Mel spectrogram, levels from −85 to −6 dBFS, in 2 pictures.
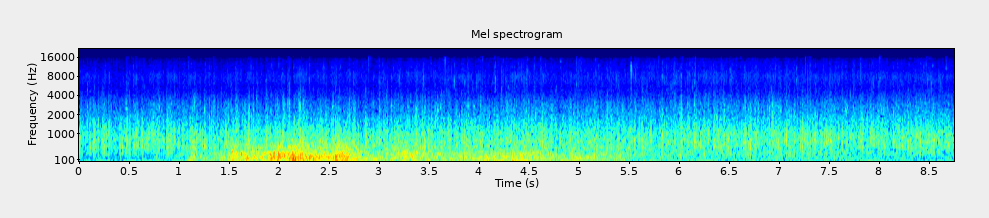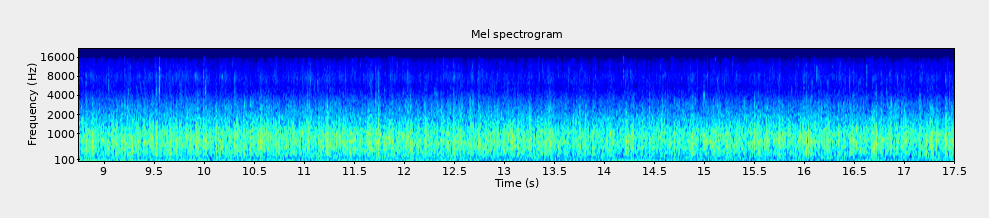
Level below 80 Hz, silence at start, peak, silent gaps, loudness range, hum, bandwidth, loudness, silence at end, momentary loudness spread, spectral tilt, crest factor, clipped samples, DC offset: -46 dBFS; 0 s; -14 dBFS; none; 10 LU; none; 17 kHz; -37 LUFS; 0 s; 12 LU; -6 dB/octave; 22 dB; under 0.1%; under 0.1%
